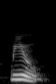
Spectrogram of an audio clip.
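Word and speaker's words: μ: Fk sama dengan mu k dikali dengan n, itu yang seperti huruf M itu dibacanya mu.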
